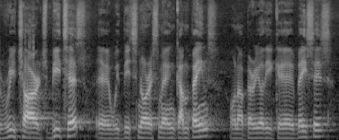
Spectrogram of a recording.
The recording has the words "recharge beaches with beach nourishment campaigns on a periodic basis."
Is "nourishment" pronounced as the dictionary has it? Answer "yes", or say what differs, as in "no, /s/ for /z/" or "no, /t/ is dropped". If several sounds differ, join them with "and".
no, /s/ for /ʃ/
